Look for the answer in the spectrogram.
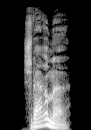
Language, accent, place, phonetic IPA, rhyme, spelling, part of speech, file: German, Germany, Berlin, [ˈʃvɛʁmə], -ɛʁmə, schwärme, verb, De-schwärme.ogg
- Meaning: inflection of schwärmen: 1. first-person singular present 2. first/third-person singular subjunctive I 3. singular imperative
